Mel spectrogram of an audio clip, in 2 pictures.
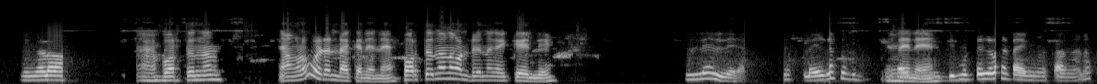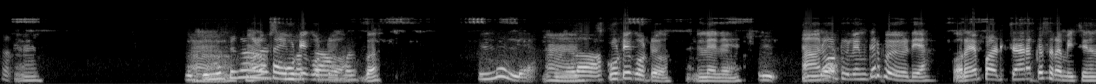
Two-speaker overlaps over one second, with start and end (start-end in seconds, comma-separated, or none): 13.0-14.5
